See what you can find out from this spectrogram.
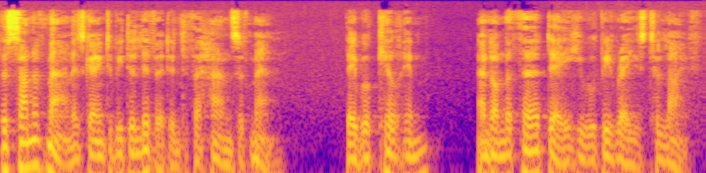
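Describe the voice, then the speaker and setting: A British man voicing Jesus as an authoritative, earnest teacher, deliberate and emphatic. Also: a bass voice, animated, mellow, husky, dull audio, exaggerated voice.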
